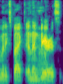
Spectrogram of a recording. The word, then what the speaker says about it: Beerus: Beerus, Beerus, like beer us. Just like the Dragon Ball Z character, because that's where the Yeah, meme comes from. but yeah, just awaken Beerus.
